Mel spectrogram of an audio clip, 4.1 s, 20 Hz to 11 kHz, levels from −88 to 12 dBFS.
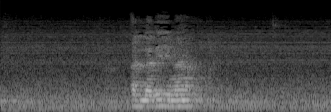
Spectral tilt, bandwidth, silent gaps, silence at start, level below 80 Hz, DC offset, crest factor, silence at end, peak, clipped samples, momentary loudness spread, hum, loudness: -7.5 dB/octave; 7.6 kHz; none; 0 s; -52 dBFS; under 0.1%; 18 dB; 0 s; -10 dBFS; under 0.1%; 16 LU; none; -30 LUFS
